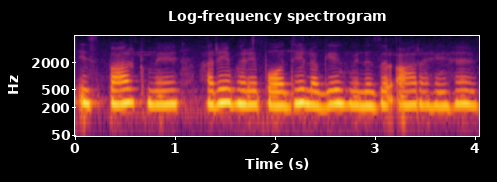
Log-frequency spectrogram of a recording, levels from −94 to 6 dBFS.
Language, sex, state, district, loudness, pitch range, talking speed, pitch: Hindi, female, Jharkhand, Palamu, -13 LUFS, 235-250 Hz, 175 wpm, 245 Hz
